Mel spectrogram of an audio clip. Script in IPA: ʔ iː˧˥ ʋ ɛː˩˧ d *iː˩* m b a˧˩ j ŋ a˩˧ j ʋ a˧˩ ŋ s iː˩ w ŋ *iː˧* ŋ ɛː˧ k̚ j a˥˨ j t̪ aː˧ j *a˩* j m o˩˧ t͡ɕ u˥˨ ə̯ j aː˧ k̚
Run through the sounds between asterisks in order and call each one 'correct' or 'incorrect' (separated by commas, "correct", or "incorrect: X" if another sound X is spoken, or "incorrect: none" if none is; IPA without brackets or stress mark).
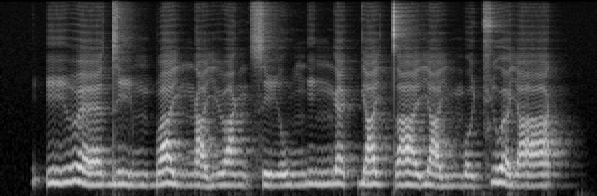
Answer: correct, incorrect: i˧, correct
